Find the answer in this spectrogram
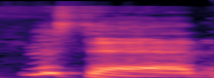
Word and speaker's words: Kvistad: Kvistad? Kvistad.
